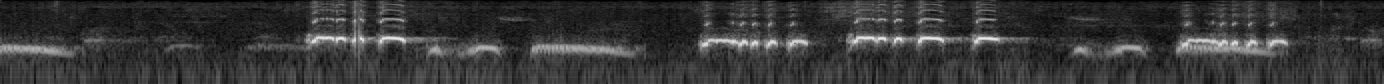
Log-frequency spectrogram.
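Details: Zebra dove song with soft, low, drawn-out coos between several loud, rapid clusters of stuttering notes.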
